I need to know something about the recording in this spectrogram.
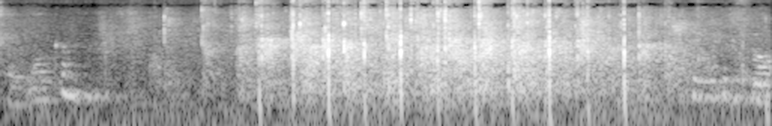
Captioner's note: applause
